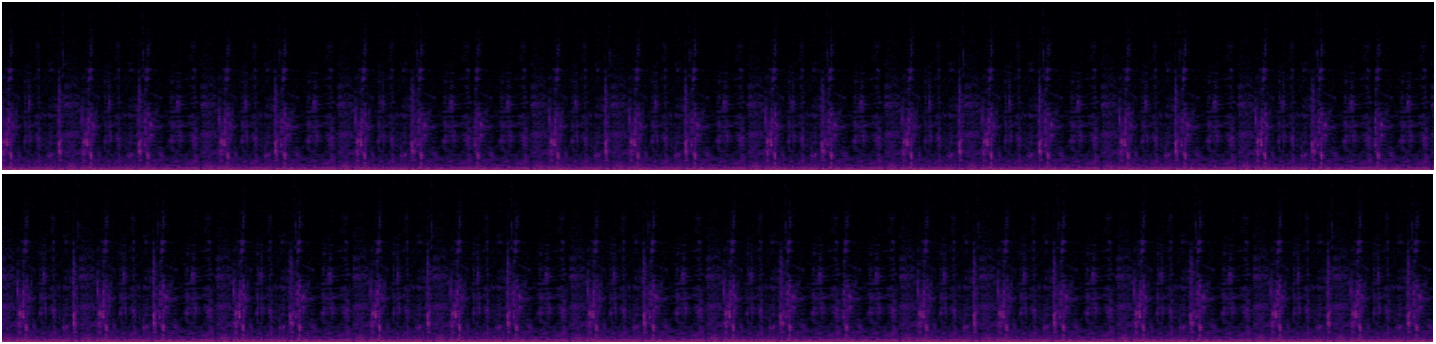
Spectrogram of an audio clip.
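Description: A man chewing gabagool (capicola) with his mouth open, making wet smacks at about two to three a second in an even, unbroken rhythm.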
